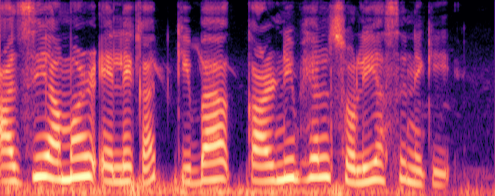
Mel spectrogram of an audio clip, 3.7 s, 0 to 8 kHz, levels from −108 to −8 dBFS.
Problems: background sounds at intervals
